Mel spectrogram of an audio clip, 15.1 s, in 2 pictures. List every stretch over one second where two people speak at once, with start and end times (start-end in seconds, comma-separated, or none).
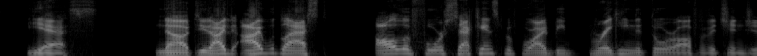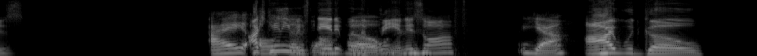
10.1-11.5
